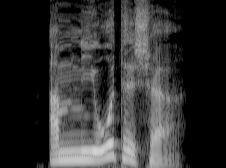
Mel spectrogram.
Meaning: inflection of amniotisch: 1. strong/mixed nominative masculine singular 2. strong genitive/dative feminine singular 3. strong genitive plural
- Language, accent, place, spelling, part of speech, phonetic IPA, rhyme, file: German, Germany, Berlin, amniotischer, adjective, [amniˈoːtɪʃɐ], -oːtɪʃɐ, De-amniotischer.ogg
